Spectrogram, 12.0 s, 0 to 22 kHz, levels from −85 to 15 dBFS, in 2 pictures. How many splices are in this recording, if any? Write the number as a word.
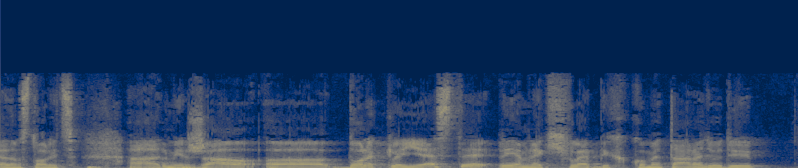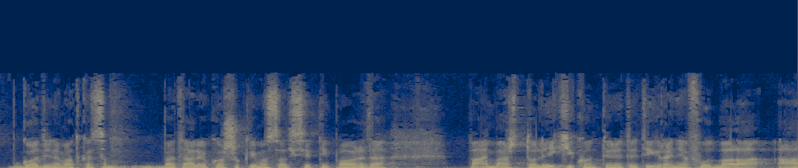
four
